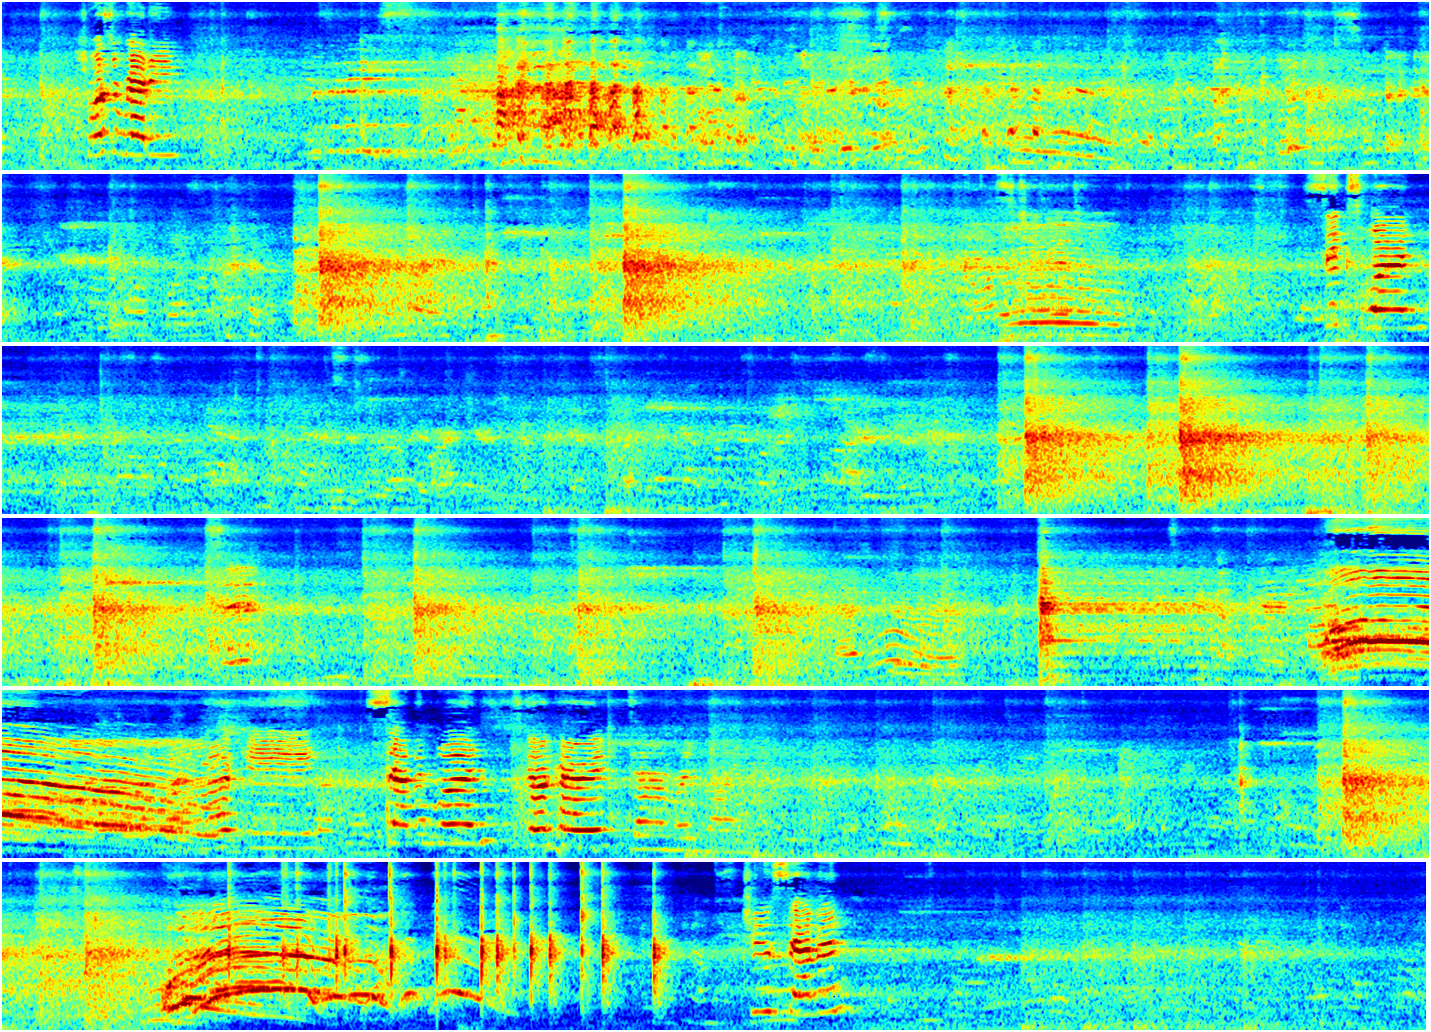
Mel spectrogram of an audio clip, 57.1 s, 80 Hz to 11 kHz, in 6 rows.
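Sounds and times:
squash ball hits echoing: 0:11.4 - 0:16.3, 0:25.6 - 0:36.7, 0:46.8 - 0:48.6.

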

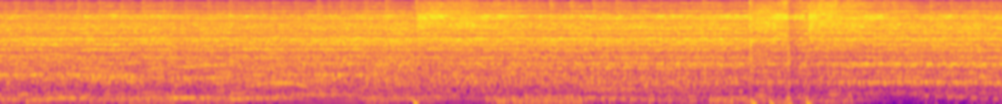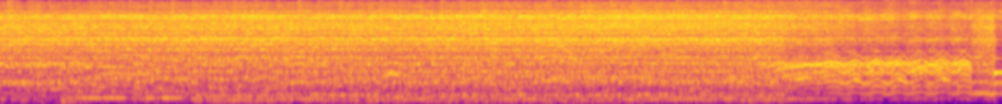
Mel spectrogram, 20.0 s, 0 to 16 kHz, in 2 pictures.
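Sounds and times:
gospel choir and band: 0:00.0 - 0:20.0.

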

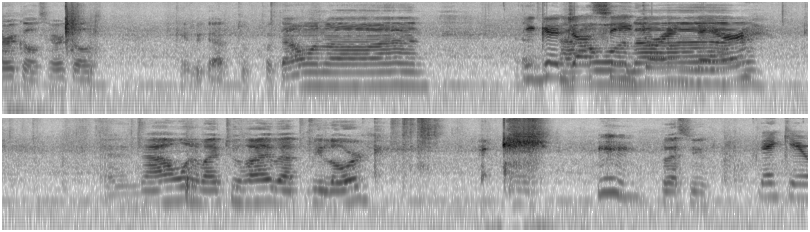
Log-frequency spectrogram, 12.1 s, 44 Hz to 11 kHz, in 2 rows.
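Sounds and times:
person sneezing: 0:09.6 - 0:10.2.

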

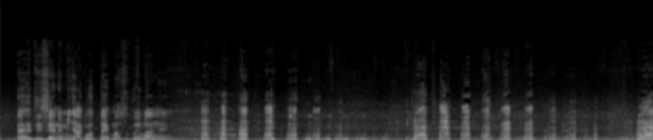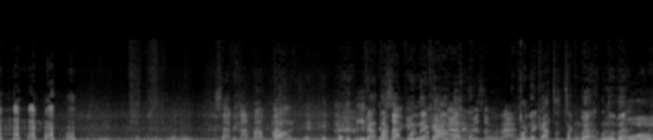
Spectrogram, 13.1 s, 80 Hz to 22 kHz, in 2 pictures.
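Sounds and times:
car engine rumble and road noise: 0:00.0 - 0:13.0
men talking: 0:00.2 - 0:02.1, 0:08.7 - 0:13.0.

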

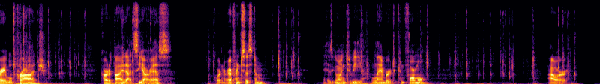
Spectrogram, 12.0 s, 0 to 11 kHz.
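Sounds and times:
computer keyboard keys clicking: 0:00.3 - 0:01.7, 0:05.4 - 0:06.0, 0:08.5 - 0:11.6.

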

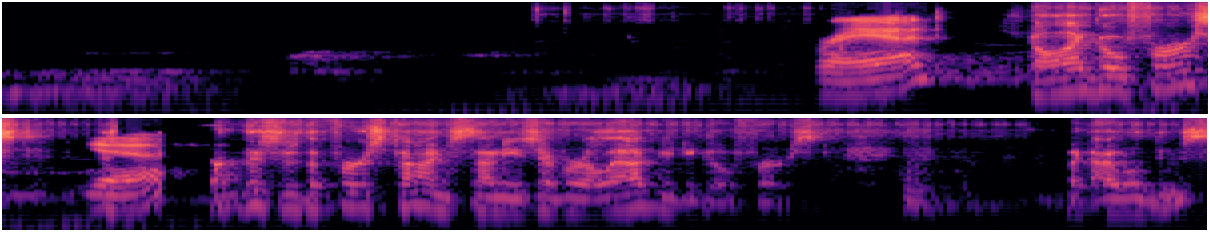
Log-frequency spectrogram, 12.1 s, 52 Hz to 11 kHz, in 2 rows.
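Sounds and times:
low steady hum: 0:02.0 - 0:12.0.

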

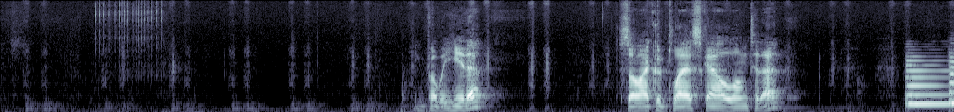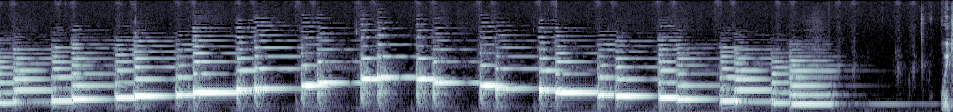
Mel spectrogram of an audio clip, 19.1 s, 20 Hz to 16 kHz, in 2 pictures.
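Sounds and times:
piano playing a scale: 0:09.0 - 0:19.0.

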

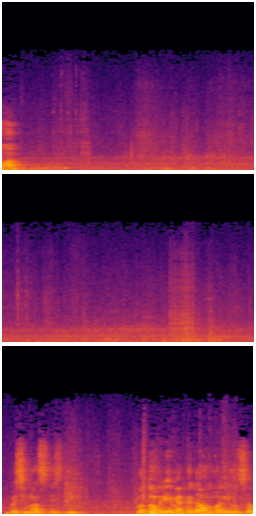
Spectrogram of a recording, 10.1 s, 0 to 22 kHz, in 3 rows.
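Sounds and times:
microphone hiss: 0:00.0 - 0:10.0
rustling of book pages: 0:00.8 - 0:05.3.

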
